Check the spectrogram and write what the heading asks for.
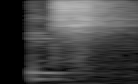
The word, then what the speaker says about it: bleached: اكيد في الافعال الثلاثه لما بحط دي او اي دي بنطقها برناونس اس ت فتبقى عندي mixed mixed bleached bleached ما اسمعش بقى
